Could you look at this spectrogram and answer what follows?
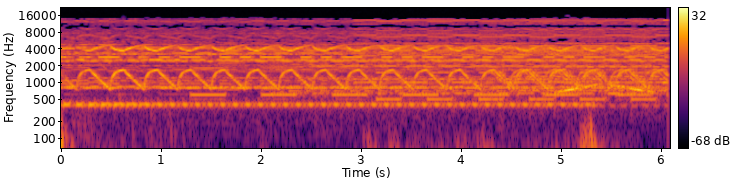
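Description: Alert alarms of several weather/EAS alert radios sounding together for a required weekly test. A siren-like tone sweeps up and down about three times a second over a steady low beep, which stops near the end, and a second sweeping alarm overlaps it near the end.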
